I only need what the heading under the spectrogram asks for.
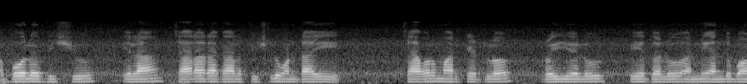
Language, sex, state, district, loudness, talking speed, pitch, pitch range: Telugu, male, Andhra Pradesh, Krishna, -19 LUFS, 120 wpm, 125 Hz, 125-130 Hz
